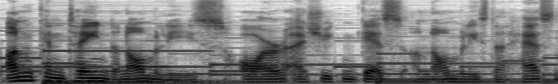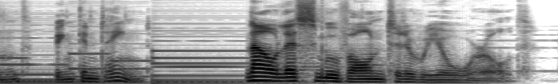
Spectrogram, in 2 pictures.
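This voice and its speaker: Music plays in the background as a man talks. He keeps a moderate pace with lively intonation. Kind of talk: casual explainer video narration.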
